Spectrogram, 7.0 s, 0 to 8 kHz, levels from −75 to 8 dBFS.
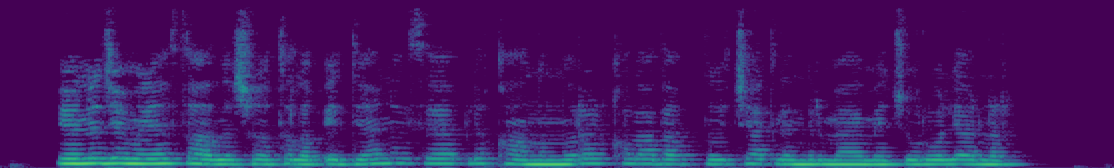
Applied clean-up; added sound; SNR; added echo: none; none; none; reverberation time 0.3 s.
